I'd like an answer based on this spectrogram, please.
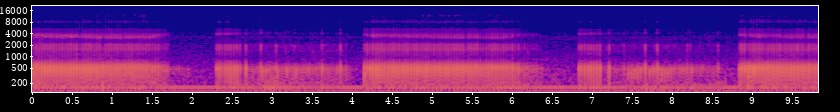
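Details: Cats purring while lying on a bed in a relaxed state, the vibrating rumble pulsing in regular breath cycles of roughly two seconds, louder exhale phases alternating with quieter inhales, over a low steady hum.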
